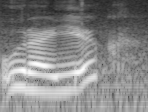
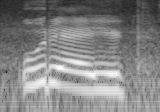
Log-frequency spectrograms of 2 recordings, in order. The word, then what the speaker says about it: үрәйек: Ураек? Уряик. Уряик заплетем. Звук У надо произносить немного уже.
